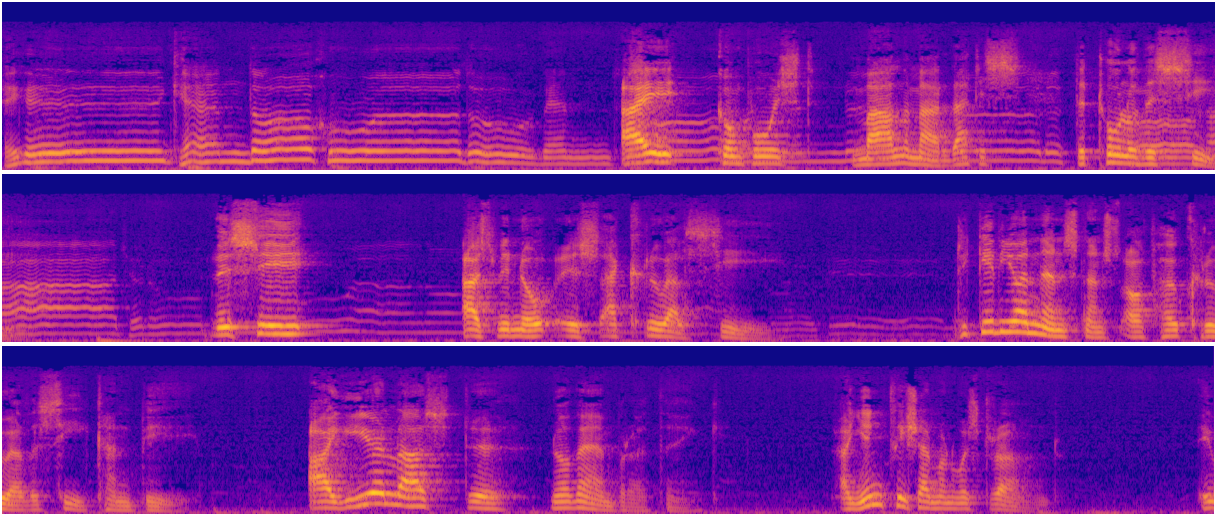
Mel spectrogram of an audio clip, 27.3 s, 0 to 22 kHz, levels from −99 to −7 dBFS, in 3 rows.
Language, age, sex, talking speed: English, 60-79, male, 95 wpm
